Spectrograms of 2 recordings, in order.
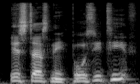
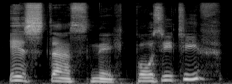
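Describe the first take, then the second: First: The sentence is spoken at a fast pace. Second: The sentence is spoken at a normal pace.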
